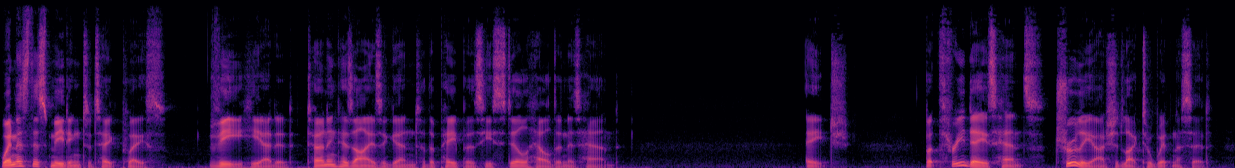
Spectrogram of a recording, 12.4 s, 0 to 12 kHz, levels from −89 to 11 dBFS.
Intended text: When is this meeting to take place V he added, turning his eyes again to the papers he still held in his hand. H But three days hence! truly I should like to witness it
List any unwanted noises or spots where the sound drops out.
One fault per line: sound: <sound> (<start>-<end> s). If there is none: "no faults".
no faults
